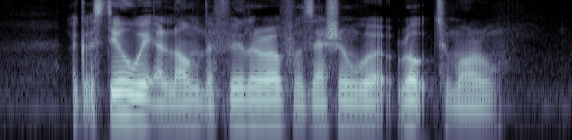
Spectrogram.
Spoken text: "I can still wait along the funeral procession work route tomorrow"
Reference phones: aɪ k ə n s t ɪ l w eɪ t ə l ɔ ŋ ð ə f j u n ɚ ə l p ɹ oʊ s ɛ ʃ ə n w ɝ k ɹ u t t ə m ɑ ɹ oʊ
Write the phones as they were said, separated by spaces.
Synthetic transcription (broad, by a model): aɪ k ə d s t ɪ l w eɪ t ə l ɔ ŋ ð ə f j u n ɚ ə l p oʊ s ɛ ʃ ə n w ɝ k ɹ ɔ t t ə m ɑ ɹ oʊ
